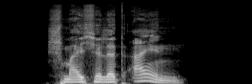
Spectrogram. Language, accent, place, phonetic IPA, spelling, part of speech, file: German, Germany, Berlin, [ˌʃmaɪ̯çələt ˈaɪ̯n], schmeichelet ein, verb, De-schmeichelet ein.ogg
- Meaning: second-person plural subjunctive I of einschmeicheln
